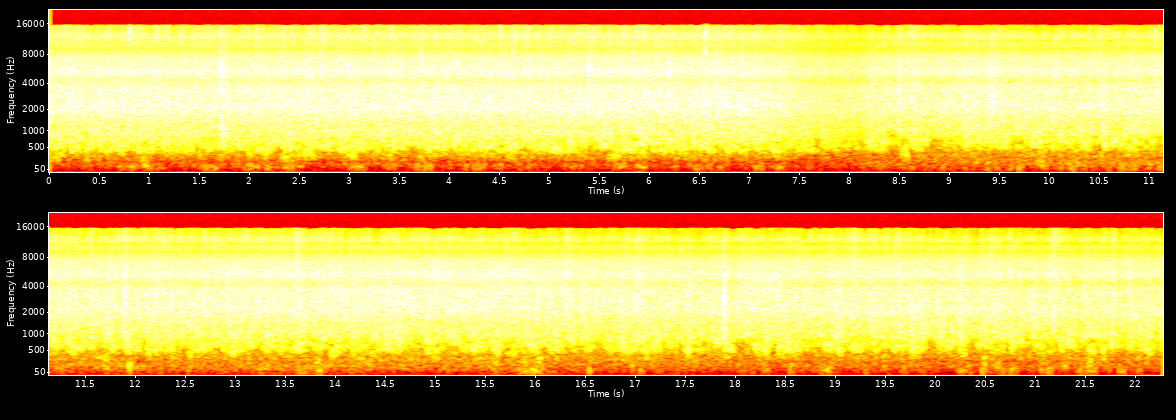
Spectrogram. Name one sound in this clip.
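A spade digs into wet mud.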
